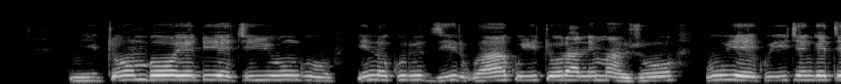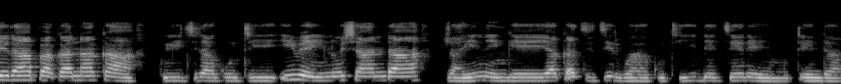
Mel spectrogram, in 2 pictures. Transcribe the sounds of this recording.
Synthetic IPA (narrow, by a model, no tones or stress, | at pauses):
mito̞mbo̞je̞ɗuje̞t͡ʃijuŋɡu | ino̞kuɾud͡zirwakuito̞ɾane̞maʐo̞ | uje̞kuit͡ʃe̞ŋɡe̞te̞ɾapakanakakuitirakutiiʋe̞ino̞ʃanda | ʐaine̞ŋɡe̞jakat͡sit͡sirwakutʰiːɗe̞t͡se̞ɾe̞mute̞ːnda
